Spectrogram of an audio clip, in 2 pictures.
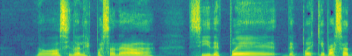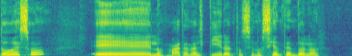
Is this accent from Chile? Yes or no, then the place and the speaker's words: yes; Chile; como un deporte que no nos representa a todos como chilenos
